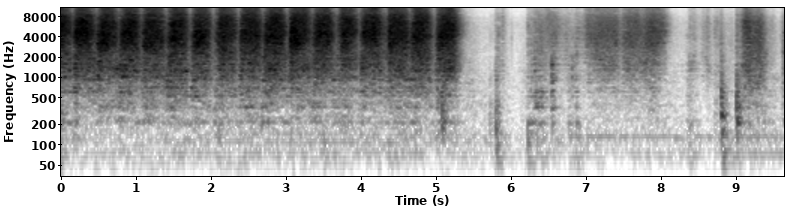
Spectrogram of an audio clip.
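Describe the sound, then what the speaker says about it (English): Sanding a 16-inch round wooden Christmas door hanger to knock down raised grain: steady rhythmic rubbing strokes, loud and close, for about five seconds, then softer, intermittent scraping and handling noises. "So I want to go over it and sand it really good."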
